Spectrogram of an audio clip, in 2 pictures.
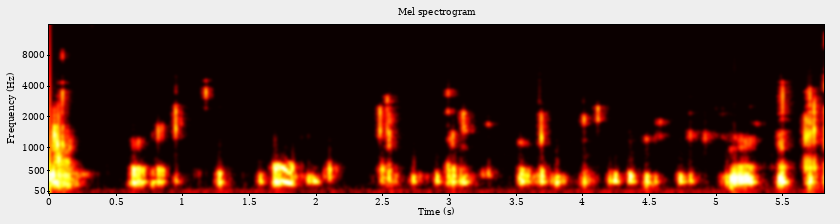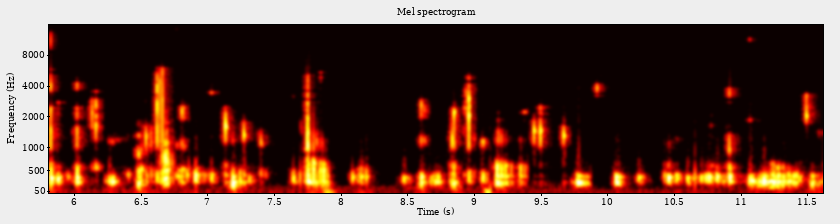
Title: chubby girl stomach growls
